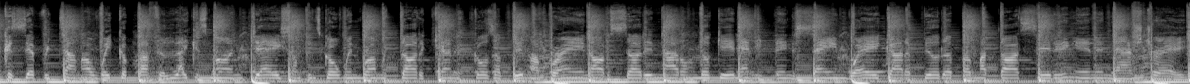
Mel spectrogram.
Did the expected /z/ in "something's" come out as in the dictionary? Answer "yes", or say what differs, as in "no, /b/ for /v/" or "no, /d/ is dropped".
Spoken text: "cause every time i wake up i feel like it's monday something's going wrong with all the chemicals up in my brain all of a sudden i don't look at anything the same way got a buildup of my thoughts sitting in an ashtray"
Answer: yes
